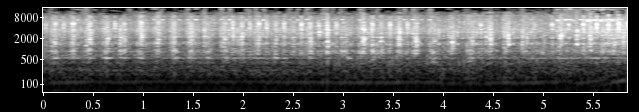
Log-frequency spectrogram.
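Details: Audi 80 B4: uneven tapping knock, roughly three per second, over the running engine; engine knock, source unclear.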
